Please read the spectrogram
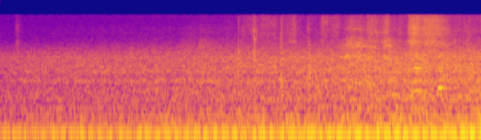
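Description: Steady low hum with a rumbling noise on an open live-broadcast audio line, slowly growing louder and cutting off abruptly at the end.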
